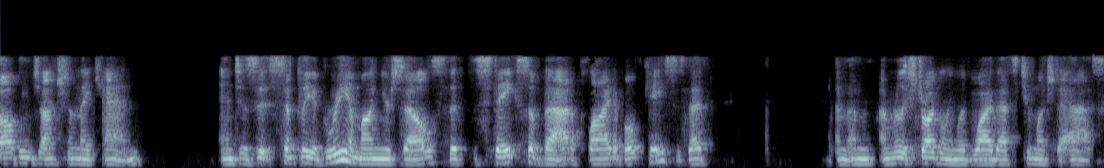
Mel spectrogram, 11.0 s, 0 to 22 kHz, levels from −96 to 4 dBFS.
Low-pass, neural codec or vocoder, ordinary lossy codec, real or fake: 5.4 kHz; none; AAC, 32 kbps; real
